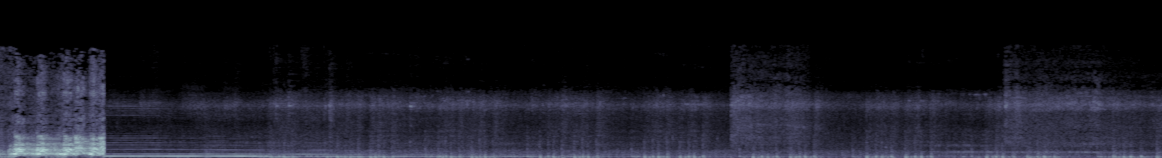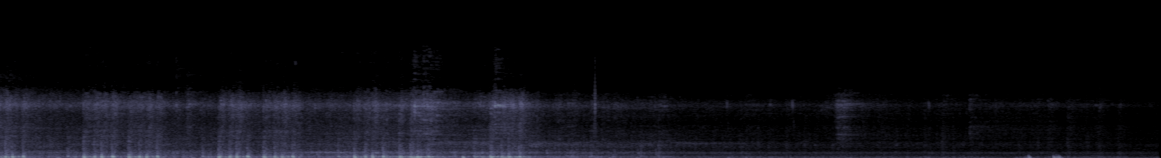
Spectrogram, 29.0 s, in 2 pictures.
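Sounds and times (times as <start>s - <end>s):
train wheels clattering over rail joints: 3.4s - 22.9s.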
